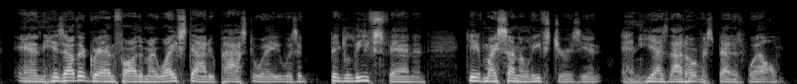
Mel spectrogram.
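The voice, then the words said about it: Teary, emotional voice. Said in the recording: “getting teary. ... It's hitting me hard. ... I can hear it. I can hear it.”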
